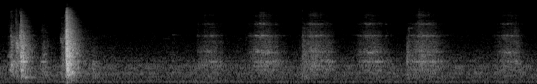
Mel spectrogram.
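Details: 1973 Gravely 810 tractor after a PTO change and side cover reinstall, transmission run through the gears: soft whirring swells about once a second after light clicks; gears mesh quietly in second, nothing rough; an earlier noise was being checked.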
